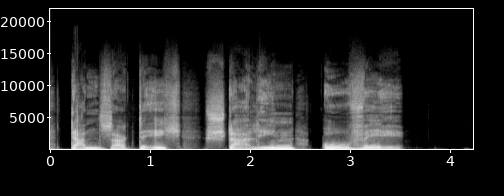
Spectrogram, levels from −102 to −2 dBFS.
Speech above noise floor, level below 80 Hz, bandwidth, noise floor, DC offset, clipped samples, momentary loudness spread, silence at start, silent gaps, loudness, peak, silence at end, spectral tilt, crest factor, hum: 64 dB; -44 dBFS; 12.5 kHz; -81 dBFS; under 0.1%; under 0.1%; 9 LU; 0 s; none; -18 LUFS; -2 dBFS; 0.7 s; -6 dB/octave; 16 dB; none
